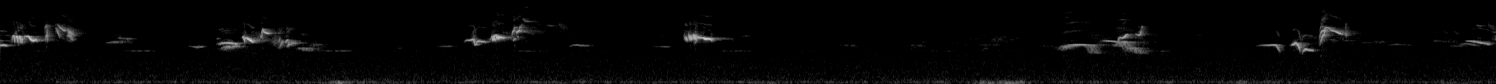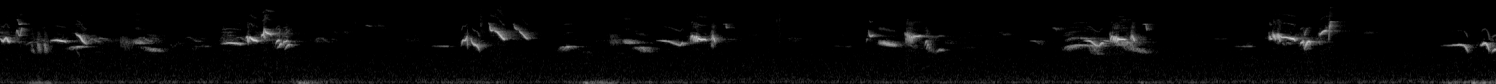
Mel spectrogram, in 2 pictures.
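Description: Small birds chirping: clusters of short, high twittering notes, one every second or two, with brief quiet gaps between.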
